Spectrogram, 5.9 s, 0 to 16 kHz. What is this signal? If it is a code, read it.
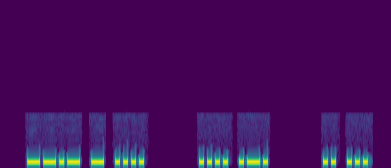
Morse code, heard as a keyed tone, about 20 wpm, 700 Hz. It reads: QTH HR IS
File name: UK MASTER QSOs TRAINING / 20WPM / UK MASTER QSOs 0024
